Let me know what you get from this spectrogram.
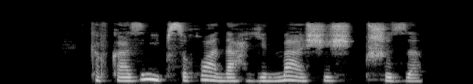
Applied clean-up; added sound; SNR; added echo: none; none; none; none.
